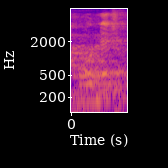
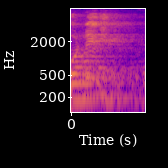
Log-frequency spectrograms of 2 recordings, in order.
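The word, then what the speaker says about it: honest: यह सुनकर शंभू बोला होनेस्ट नहीं ऑनेस्ट, ऑनर नहीं ऑनर, इसमें एस साइलेंट आता है।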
